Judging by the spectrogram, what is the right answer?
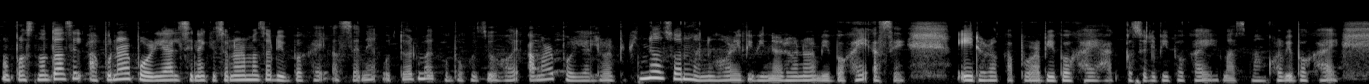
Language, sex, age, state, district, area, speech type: Assamese, female, 45-60, Assam, Dibrugarh, rural, spontaneous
